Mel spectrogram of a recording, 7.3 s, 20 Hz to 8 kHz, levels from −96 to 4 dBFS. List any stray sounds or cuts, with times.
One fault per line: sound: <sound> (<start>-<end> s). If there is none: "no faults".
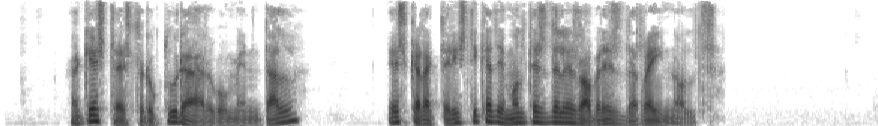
no faults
